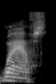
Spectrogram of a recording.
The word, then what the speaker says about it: WAFS: the the wasp and the waffs yes it's pronounced wafz that act laughs yes okay the wife's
